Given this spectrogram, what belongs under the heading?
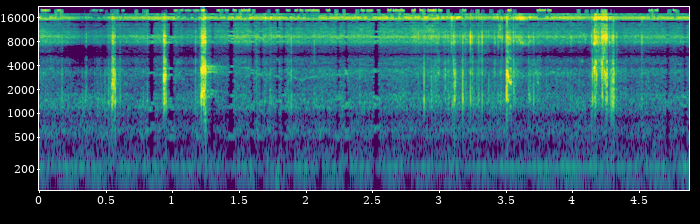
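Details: Endoscopic microsuction of deep impacted wax in a man's right ear canal, causing reduced hearing: steady suction hum with irregular crackling pops as wax is drawn in; ear microsuction.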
